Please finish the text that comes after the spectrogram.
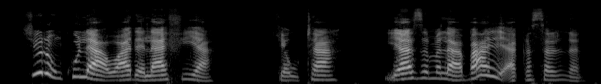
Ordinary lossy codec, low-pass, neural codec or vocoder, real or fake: AAC, 64 kbps; 14.4 kHz; none; real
